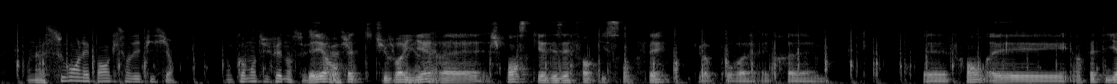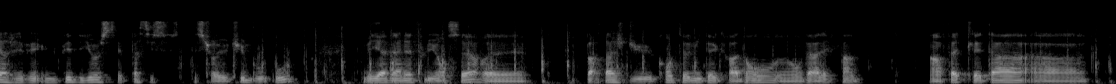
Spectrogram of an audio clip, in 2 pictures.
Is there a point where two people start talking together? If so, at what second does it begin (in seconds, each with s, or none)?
3.1 s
